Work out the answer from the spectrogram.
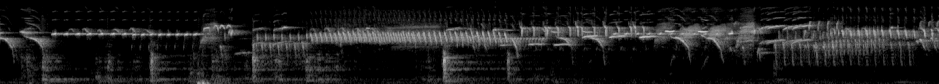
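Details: Domestic canary at the nest delivering a continuous, loud song: rapid clicking trills give way to a long buzzing roll, then sweeping whistled notes and high chattering phrases.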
